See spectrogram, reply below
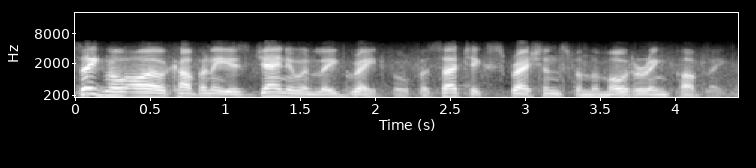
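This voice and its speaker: A man's voice: medium pitch, quick pace, slight background noise. A man reading scripted announcements in the formal, polished manner of a 1940s radio announcer. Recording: muffled vintage radio, loud music behind.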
